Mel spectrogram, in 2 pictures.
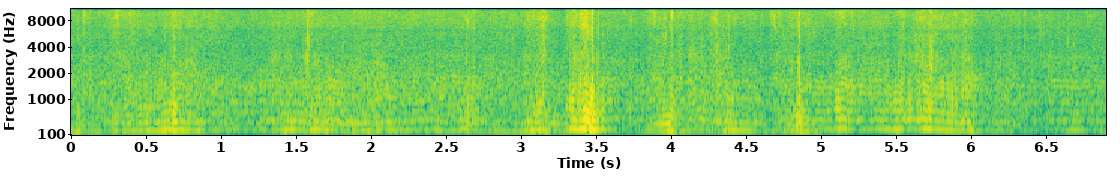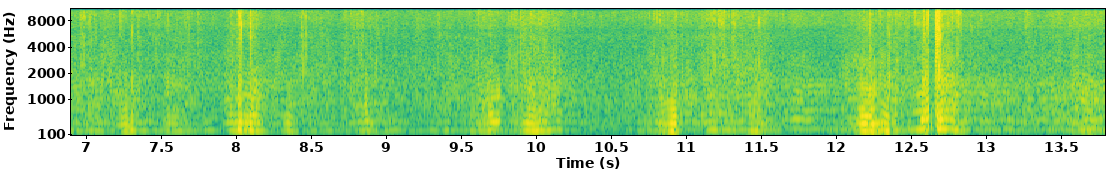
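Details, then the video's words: Continuous buzz of honey bees within a hive, a low droning hum layered with fluttering overtones, rising in short surges every second or two, punctuated by faint clicks. "bees therapy hive natural buzzing sound"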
